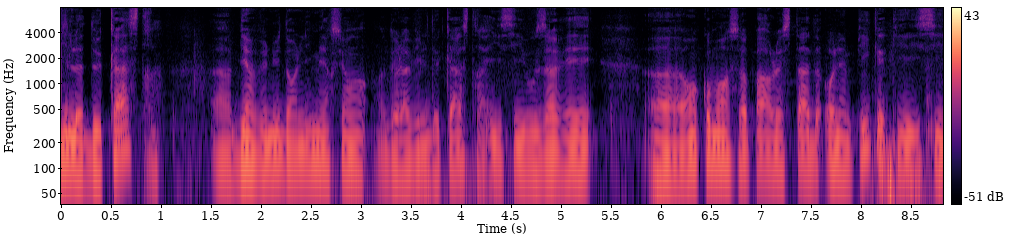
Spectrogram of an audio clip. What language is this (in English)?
French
